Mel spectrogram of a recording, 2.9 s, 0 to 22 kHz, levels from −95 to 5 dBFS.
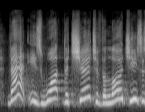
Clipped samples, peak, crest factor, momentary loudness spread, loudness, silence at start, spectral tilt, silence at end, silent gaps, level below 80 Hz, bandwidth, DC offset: under 0.1%; -6 dBFS; 14 dB; 4 LU; -21 LUFS; 0 s; -2 dB/octave; 0 s; none; -80 dBFS; 14.5 kHz; under 0.1%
